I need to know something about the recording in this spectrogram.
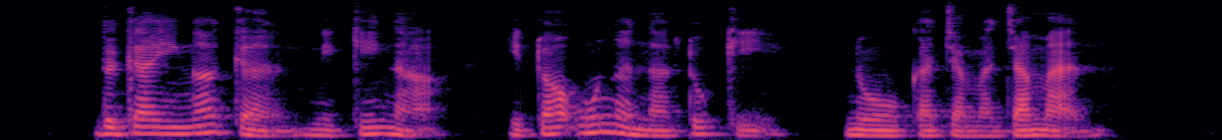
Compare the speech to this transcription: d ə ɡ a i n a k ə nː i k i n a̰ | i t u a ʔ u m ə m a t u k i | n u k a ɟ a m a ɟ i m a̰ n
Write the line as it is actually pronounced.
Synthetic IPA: d ə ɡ a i ŋ a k ə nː i k i n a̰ | i t u a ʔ u n ə n a t u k i | n u k a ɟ a m a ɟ a m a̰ n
